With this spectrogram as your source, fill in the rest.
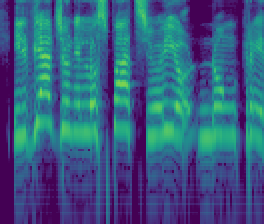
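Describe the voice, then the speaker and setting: A woman speaks in a Roman accent, the sound dry and close with no echo. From Rome (Garbatella). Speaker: voice actress and comedian. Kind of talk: casual chat. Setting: stage with audience.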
